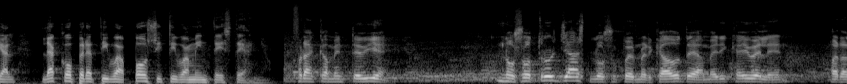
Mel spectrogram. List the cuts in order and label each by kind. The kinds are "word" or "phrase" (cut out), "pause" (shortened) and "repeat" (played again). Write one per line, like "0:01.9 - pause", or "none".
0:01.2 - word
0:02.9 - phrase
0:05.8 - word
